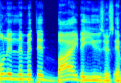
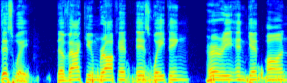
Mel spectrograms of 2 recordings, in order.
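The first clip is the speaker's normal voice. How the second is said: flat monotone mechanical robot voice. Reading comic panels aloud, voicing characters: robot voice. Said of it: "I'm giving them robot voices".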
